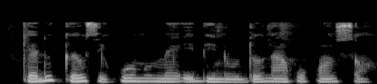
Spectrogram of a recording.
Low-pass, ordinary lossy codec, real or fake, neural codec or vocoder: 7.2 kHz; MP3, 32 kbps; real; none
